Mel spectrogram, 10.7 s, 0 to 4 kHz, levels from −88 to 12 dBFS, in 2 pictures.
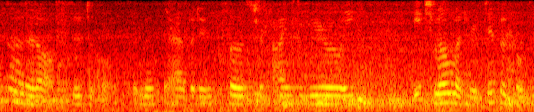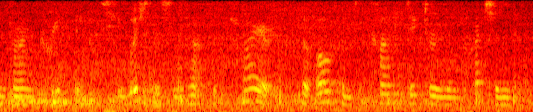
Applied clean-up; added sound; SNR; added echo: none; Train; 3 dB; reverberation time 0.9 s.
